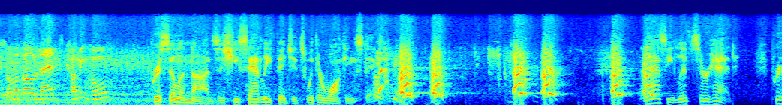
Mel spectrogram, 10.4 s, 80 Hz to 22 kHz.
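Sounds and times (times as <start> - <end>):
speech: 0.2 - 5.6, 8.8 - 10.4
collie barking: 5.0 - 6.2, 6.8 - 8.9.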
